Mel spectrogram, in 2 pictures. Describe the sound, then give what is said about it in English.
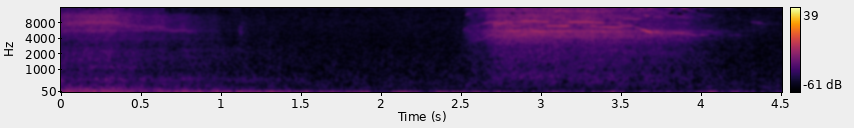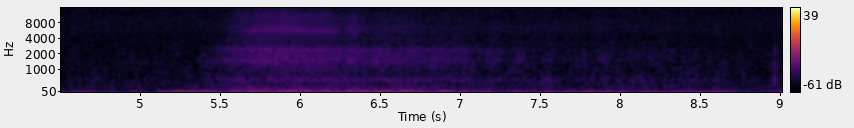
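Deep, slow breaths taken during a guided meditation, heard as two long, soft, airy rushes of air with a quiet pause between them, faint and unhurried. “Join me in taking a few deep, slow breaths.”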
